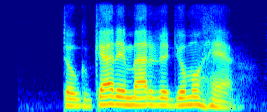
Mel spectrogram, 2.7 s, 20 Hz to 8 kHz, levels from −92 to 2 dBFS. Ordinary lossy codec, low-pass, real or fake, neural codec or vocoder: Opus, 32 kbps; 7.2 kHz; fake; codec, 16 kHz, 0.2 kbps, FocalCodec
